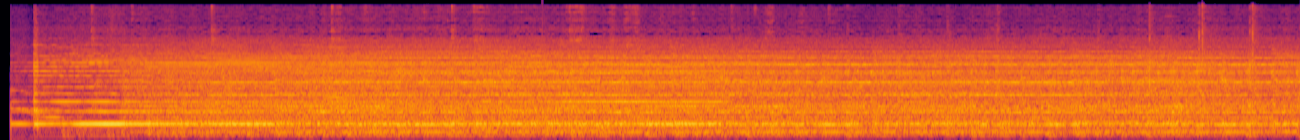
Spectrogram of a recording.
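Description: A live band plays loudly in an echoing room.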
